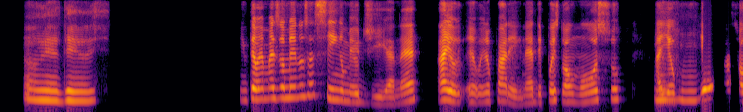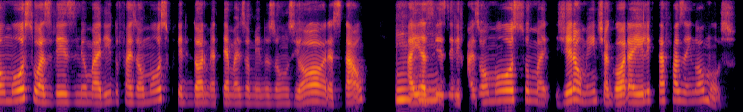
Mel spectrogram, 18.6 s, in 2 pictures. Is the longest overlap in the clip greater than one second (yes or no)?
no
